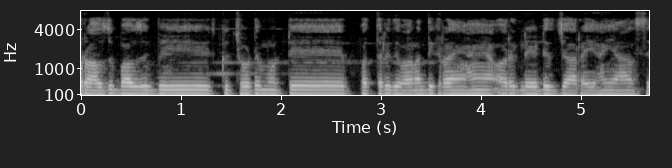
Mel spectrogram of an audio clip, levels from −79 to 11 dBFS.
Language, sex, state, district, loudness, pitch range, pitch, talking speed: Hindi, male, Punjab, Fazilka, -17 LUFS, 130-135 Hz, 130 Hz, 200 wpm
